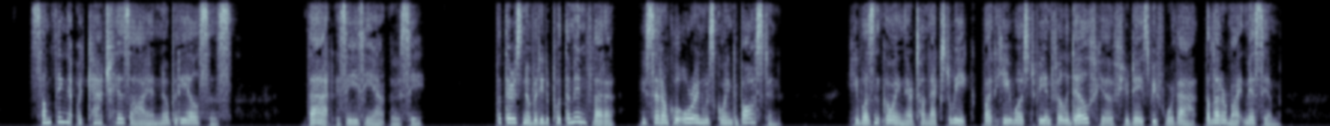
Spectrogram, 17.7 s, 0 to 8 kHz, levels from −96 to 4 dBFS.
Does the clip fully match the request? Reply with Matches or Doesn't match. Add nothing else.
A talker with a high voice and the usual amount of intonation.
Matches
